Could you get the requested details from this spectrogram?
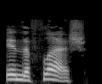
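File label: "in the flesh", British English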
